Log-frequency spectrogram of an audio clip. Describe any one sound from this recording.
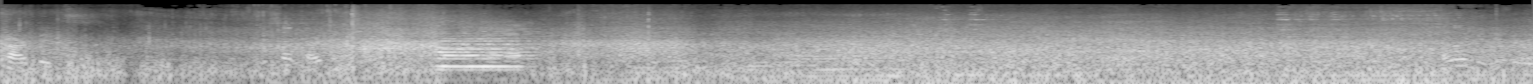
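Cars drive past on a busy road.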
